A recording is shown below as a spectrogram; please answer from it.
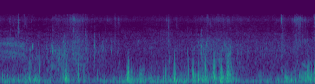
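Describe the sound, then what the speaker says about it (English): Wind buffets the microphone on a boat trip across Lake Wellington, a steady rough roar with gusty rumbling and some water splashing, close and continuous. "So we're not protected from the wind on the lake."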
